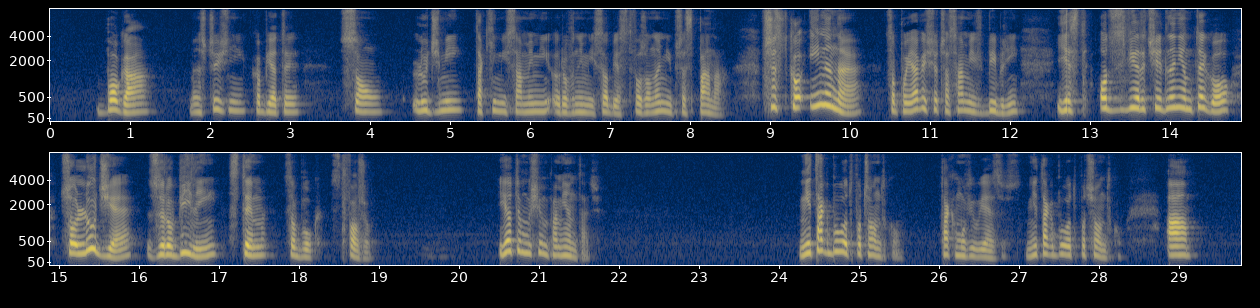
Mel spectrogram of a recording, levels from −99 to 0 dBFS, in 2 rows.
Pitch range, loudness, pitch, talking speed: 170-215 Hz, -25 LUFS, 185 Hz, 100 wpm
